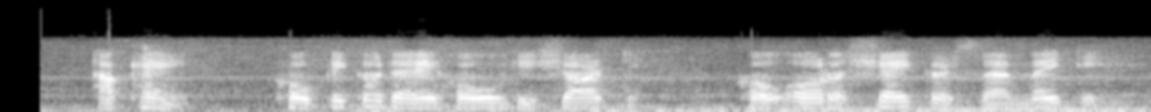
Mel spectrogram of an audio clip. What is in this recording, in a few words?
voice, Psalm 119:128, hebrew language; Transliteration: al-kayn kol-peekooday hol yee'shartee, kol-o'rah sheyker sanaytee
